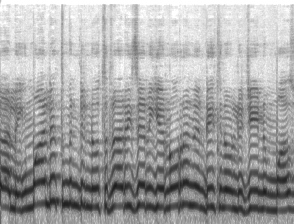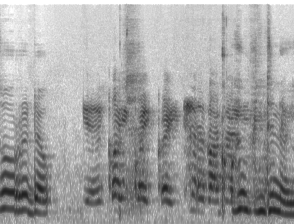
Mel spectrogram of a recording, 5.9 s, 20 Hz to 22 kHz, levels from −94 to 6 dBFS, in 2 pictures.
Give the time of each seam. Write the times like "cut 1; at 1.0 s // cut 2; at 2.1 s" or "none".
cut 1; at 3.8 s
